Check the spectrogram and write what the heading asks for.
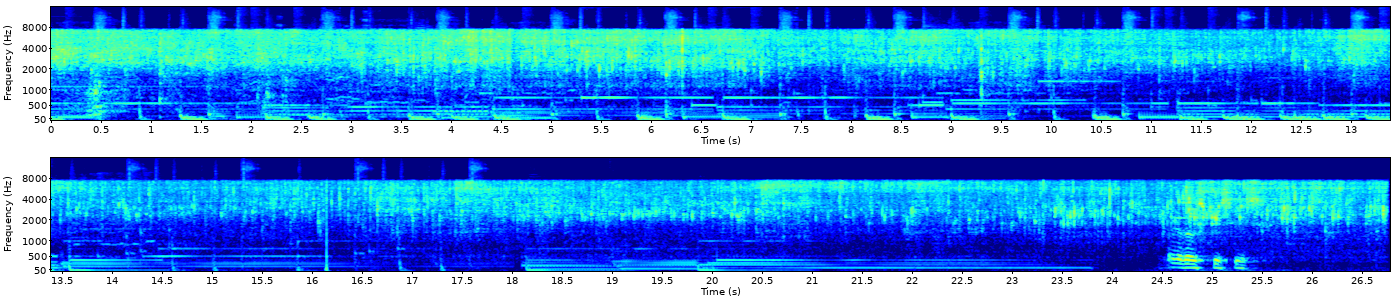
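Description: Chicken pieces frying in oil in a hot pan, a steady sizzle. Underneath it, soft background music of slow held notes changes pitch every second or two.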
